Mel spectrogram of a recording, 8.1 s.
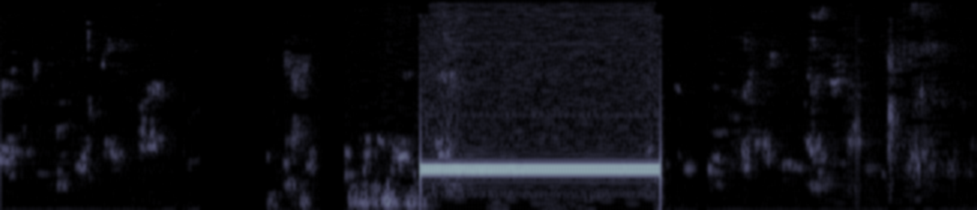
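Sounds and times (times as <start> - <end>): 
telephone ringing tone on the line: 3.5 - 5.5.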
